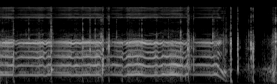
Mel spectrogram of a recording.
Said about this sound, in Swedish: I Husby centrum fortsätter konfrontationerna. Några av poliserna skriker när de gör rusning mot ungdomar som kastar sten.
